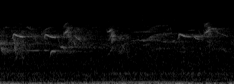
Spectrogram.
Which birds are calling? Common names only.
Apapane, Hawaii Creeper, Iiwi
